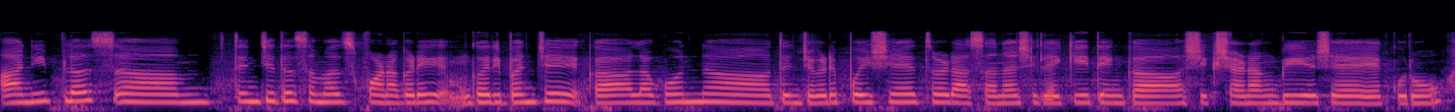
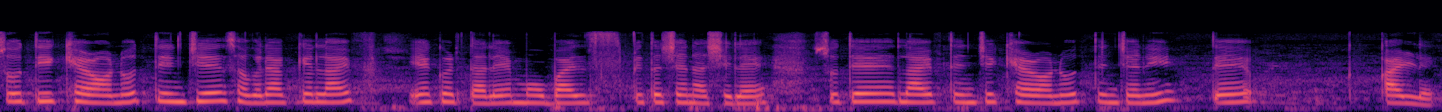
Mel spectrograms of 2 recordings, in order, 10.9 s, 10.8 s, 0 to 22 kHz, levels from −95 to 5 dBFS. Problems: none marked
